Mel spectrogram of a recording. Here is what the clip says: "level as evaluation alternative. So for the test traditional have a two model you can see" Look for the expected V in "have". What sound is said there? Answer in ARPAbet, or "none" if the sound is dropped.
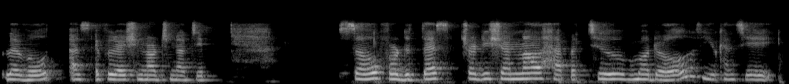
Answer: P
